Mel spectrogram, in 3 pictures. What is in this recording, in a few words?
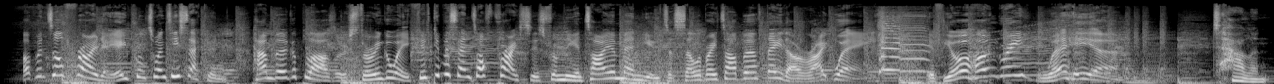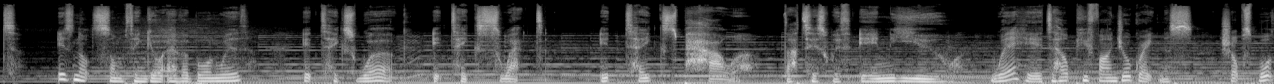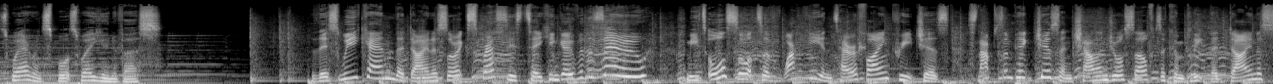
Commercial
